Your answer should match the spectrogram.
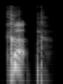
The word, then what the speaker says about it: Koch: So it says here that Christina is it Koch or Cook? Cook. Okay cuz it spelled like Koch brothers.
